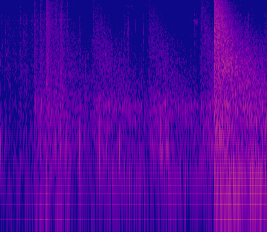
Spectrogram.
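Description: Gunfire in a first-person shooter game rattles in dense, continuous bursts of rapid shots close up, with a louder, harsher burst breaking in near the end.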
